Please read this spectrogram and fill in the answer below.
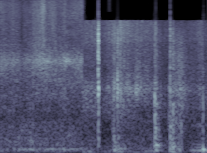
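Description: Steady rushing noise, then a few sharp thumps in the second half, about four knocks in quick succession.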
